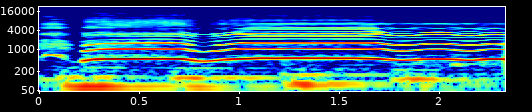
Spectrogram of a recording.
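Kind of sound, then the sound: human body sound, child crying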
